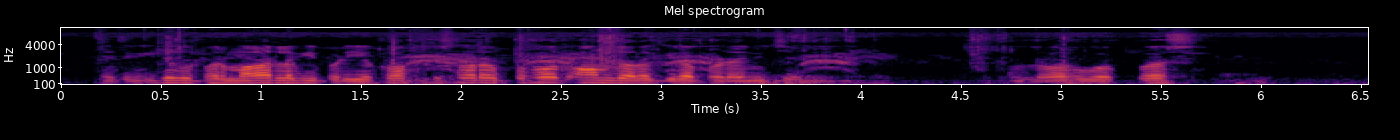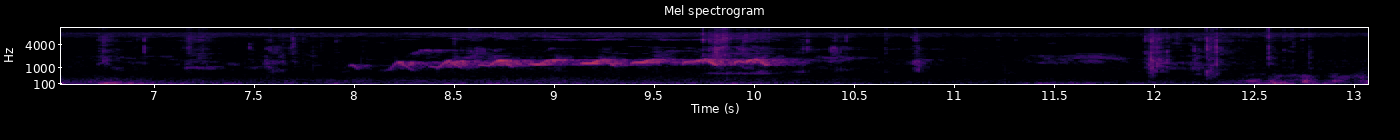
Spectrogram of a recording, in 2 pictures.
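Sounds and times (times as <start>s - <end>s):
footsteps on dry leaves: 0.0s - 5.3s, 6.6s - 13.0s
bird calling in short rising notes: 8.0s - 10.4s.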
